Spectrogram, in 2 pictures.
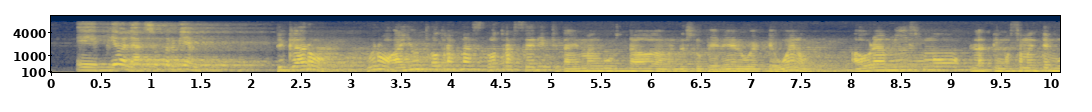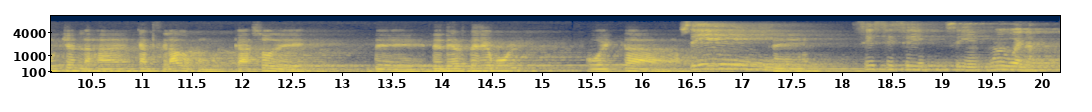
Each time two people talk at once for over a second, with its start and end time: none

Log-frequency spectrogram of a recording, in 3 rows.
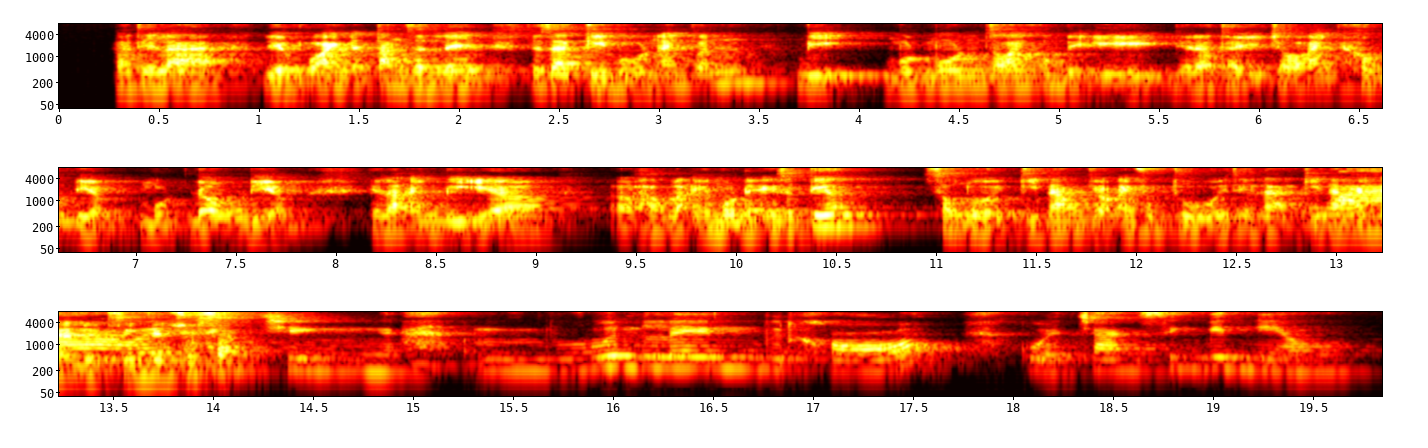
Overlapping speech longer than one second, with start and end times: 12.8-14.1

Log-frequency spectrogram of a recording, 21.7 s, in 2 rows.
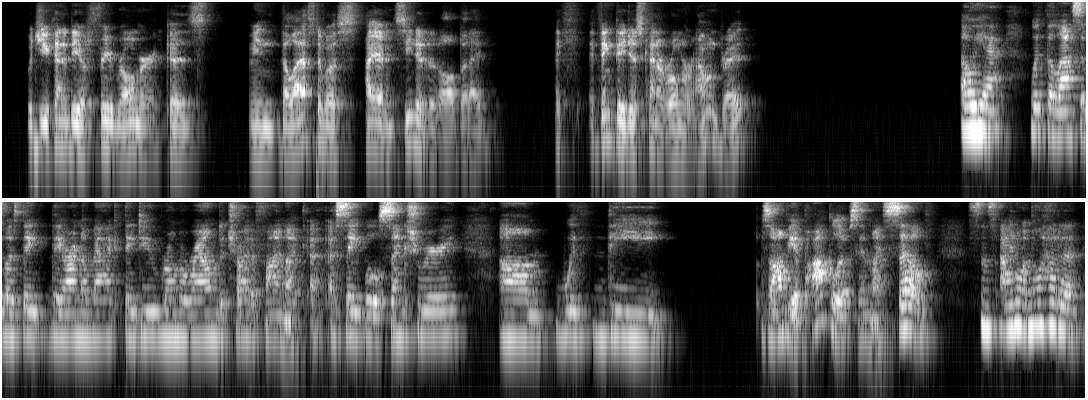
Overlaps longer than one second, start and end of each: none

